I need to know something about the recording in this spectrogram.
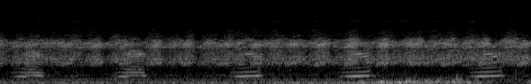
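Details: Frogs along a walking path, calling to attract a mate: rising croaks every second or so, a few doubled, set against a thick ringing chorus of distant frogs and faint low rumble.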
